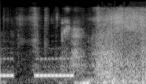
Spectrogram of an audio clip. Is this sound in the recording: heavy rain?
no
